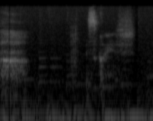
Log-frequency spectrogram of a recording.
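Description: A woman's short, breathy gasp, then a quiet room with faint background sound.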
